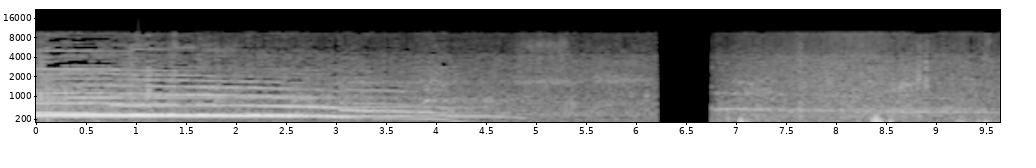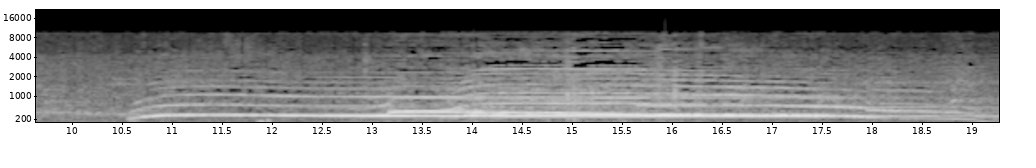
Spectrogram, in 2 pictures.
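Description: A Siberian Husky gives long, steady wolf-like howls that hold their pitch, then slide downward at the end.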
